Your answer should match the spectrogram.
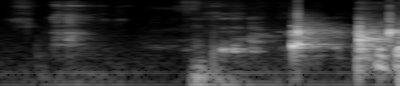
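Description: A small spice bottle picked up and handled on a kitchen countertop: a soft thump about a second in, then a sharp click half a second later.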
